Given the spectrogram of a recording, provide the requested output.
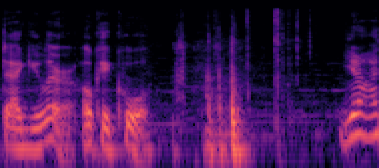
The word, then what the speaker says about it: Aguilera: you ready ac marshall it's like christina aguilera oh so this just pronounced aguilera okay cool you know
